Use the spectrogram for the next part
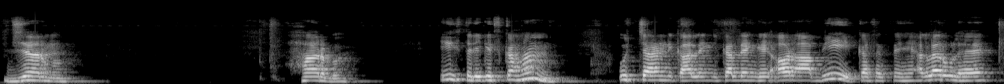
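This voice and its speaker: A man's voice: high voice, steady tone, slow, long pauses, fairly bright tone. A young man teaching English pronunciation rules in a classroom-style lesson, asking questions and answering them himself over and over.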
